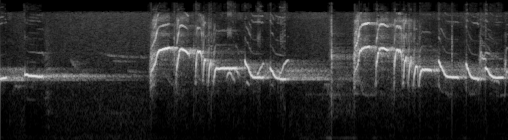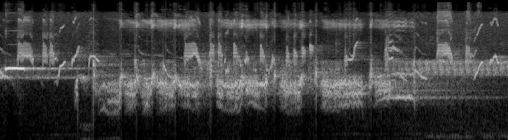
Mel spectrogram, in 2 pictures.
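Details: White-rumped shama tutor song: a held whistle, then two loud rising sweeps each followed by quick falling slurs, giving way to a dense, chattering, buzzy jumble of notes.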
